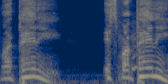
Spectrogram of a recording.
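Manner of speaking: very high, very loud cry of glee. A boy jumps to his feet beside his brother, crying out. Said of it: "Marty cried, jumping to his feet".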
